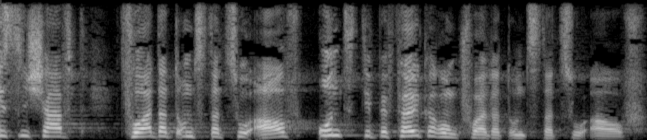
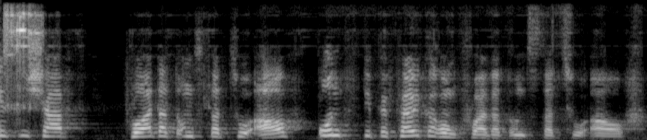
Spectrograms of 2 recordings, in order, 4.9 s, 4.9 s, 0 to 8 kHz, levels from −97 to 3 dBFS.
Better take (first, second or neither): first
